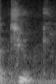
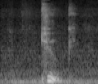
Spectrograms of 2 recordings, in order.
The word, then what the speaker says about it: toque: And in Canada, this is known as a toque. Toque. Yes, a toque. I'll spell it out for you guys.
